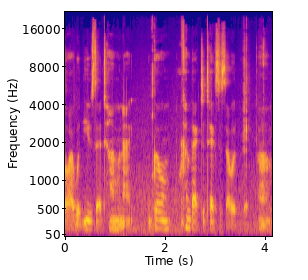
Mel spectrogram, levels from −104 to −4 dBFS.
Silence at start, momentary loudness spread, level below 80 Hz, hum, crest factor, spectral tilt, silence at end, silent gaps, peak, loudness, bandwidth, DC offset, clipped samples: 0 s; 10 LU; -58 dBFS; none; 20 dB; -2.5 dB/octave; 0 s; none; 0 dBFS; -18 LUFS; over 20 kHz; under 0.1%; under 0.1%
